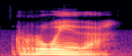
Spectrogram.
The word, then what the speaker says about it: rueda: La primera es cuando la R se encuentra al inicio de una palabra. Por ejemplo, rueda. El sonido será R, vibrante múltiple.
